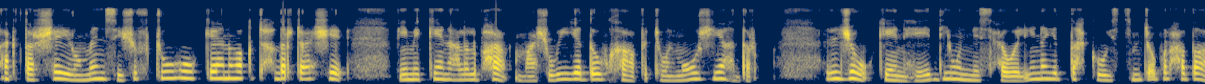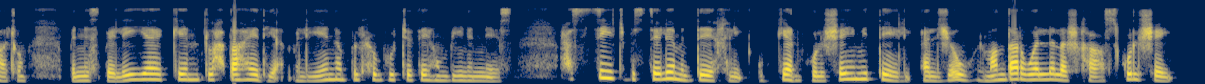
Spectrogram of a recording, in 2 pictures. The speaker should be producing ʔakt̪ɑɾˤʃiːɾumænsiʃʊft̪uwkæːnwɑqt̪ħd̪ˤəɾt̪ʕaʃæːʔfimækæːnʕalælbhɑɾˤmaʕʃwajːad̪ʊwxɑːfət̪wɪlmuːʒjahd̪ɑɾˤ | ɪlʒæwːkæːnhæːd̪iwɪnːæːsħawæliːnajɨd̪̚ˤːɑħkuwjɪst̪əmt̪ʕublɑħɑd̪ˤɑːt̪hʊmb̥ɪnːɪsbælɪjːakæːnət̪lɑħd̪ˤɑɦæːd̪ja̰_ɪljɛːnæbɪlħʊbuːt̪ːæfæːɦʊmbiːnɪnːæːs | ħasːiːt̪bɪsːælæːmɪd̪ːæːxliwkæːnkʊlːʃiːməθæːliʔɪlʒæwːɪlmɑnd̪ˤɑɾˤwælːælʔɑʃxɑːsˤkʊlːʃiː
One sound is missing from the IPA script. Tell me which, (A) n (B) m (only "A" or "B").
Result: B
